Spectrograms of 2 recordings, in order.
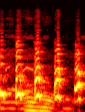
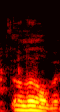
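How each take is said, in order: First: Squeaked through a laugh, much higher. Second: Said in the usual way. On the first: Real, not acted. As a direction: tease while laughing. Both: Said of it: "So hopefully I redeemed myself".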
